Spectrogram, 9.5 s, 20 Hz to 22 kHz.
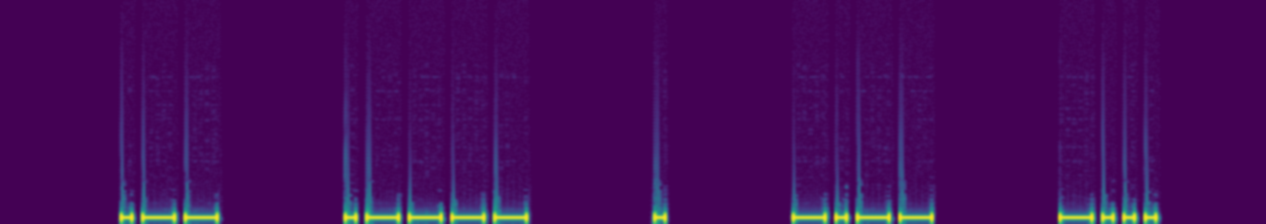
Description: Morse code, heard as a keyed tone, about 15 wpm, spaced as for 7 wpm, 700 Hz. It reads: W1EYB
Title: USA Call Signs - 4x Character Spacing - 15wpm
